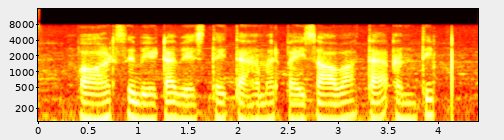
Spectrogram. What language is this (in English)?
Magahi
